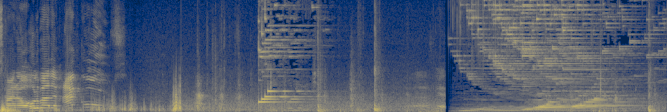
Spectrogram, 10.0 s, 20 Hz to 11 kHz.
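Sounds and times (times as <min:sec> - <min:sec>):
wind on microphone: 0:00.0 - 0:03.4
bright ringing chime: 0:03.9 - 0:05.0, 0:06.8 - 0:10.0.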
